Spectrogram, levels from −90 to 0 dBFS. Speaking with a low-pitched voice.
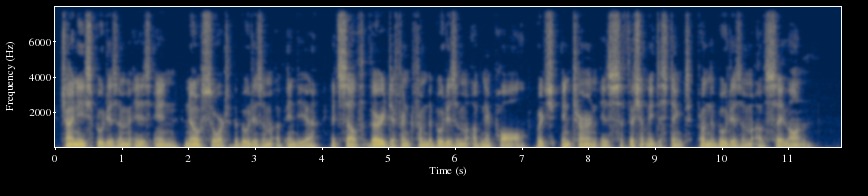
Yes: very low, 75 Hz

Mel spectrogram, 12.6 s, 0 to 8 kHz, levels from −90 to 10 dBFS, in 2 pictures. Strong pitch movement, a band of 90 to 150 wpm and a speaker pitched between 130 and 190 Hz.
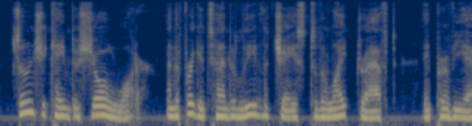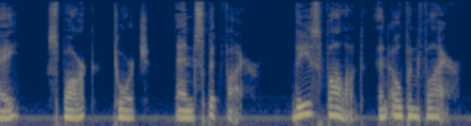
No: average, 3.8 semitones; slow, 135 wpm; medium, 140 Hz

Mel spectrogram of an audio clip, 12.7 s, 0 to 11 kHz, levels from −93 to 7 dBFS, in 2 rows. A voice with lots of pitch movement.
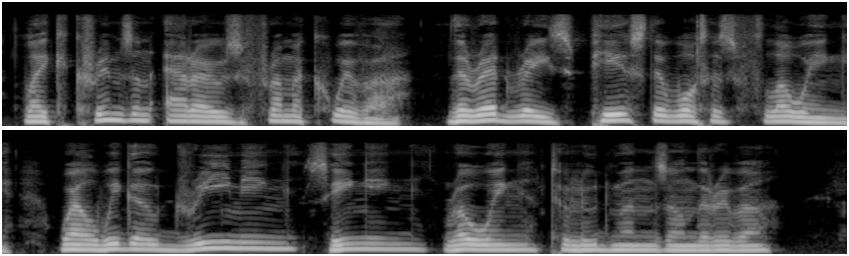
No: average, 3.3 semitones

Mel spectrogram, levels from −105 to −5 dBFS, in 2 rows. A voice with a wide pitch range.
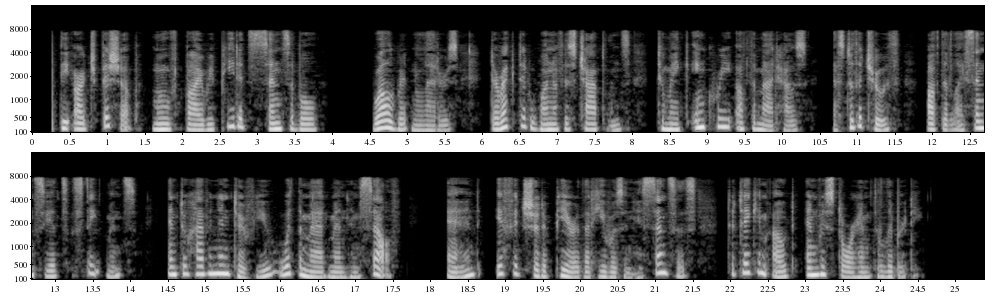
Yes: wide, 5.8 semitones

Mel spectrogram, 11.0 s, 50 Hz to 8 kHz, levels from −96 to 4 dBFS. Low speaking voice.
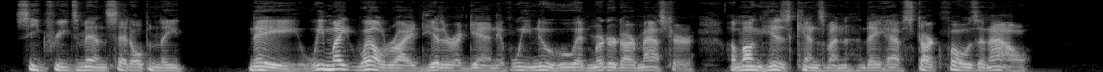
Yes: low, 125 Hz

